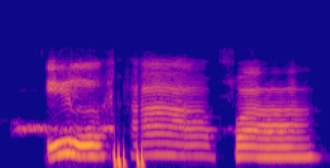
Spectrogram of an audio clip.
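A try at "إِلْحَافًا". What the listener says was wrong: Hati-hati ya, cenderung kependekan nih yang akhirannya. Ilhafa. Ingat, 2 harokatnya berarti ilhaha, panjang hak berapa ya, fa-nya sama.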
